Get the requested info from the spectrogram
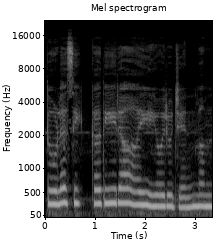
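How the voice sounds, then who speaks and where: Her high voice shows ordinary pitch variation as a woman speaks on a very clean recording with a silent background. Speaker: poetry reciter. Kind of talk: poetry reading, devotional verse.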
